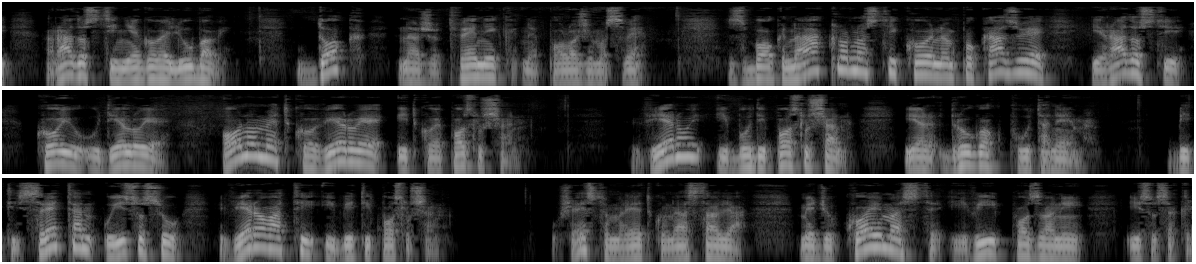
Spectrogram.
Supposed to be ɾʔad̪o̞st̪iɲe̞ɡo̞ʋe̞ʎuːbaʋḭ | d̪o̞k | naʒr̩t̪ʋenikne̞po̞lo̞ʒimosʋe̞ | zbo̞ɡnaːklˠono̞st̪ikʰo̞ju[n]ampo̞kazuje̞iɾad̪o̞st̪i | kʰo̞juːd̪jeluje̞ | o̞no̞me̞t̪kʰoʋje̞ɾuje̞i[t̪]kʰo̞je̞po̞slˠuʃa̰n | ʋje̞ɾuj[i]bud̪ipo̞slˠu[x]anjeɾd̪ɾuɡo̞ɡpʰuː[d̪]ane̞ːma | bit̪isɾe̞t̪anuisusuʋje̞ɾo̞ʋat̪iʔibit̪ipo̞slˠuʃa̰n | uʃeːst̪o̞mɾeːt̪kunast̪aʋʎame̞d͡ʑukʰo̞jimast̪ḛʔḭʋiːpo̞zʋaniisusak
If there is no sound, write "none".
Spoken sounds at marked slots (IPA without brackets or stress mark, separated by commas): n, t̪, i, ʃ, t̪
